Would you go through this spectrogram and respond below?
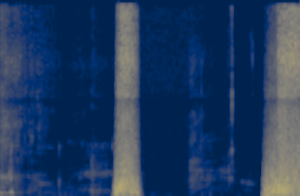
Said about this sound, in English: That was our breathing.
